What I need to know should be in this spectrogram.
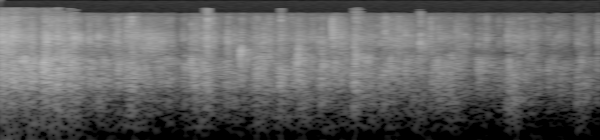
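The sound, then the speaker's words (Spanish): A church audience applauds in praise of the Lord, a dense, steady wash of many hands clapping at once, fairly faint and even from start to finish with no voices standing out. “Dele ese aplauso de alabanza al Señor.”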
